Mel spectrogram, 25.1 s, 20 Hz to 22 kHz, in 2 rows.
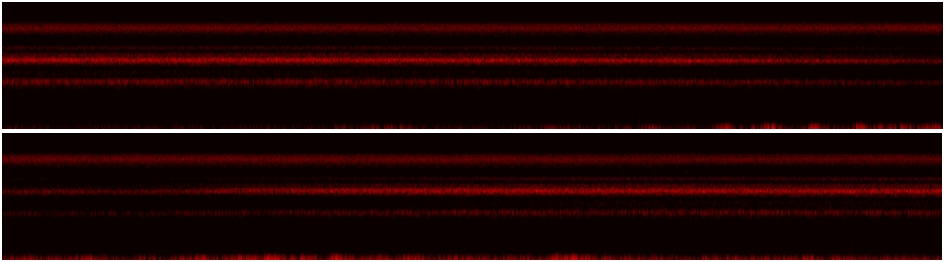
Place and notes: Cicada sounds
Binaural recordings
Sony PCM D100+ Soundman OKM II
Yuchi Township, 華龍巷43號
